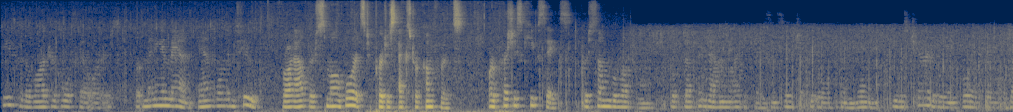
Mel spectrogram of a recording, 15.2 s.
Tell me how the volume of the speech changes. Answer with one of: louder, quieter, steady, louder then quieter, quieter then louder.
louder then quieter.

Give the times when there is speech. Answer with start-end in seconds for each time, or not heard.
0.0-15.1.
